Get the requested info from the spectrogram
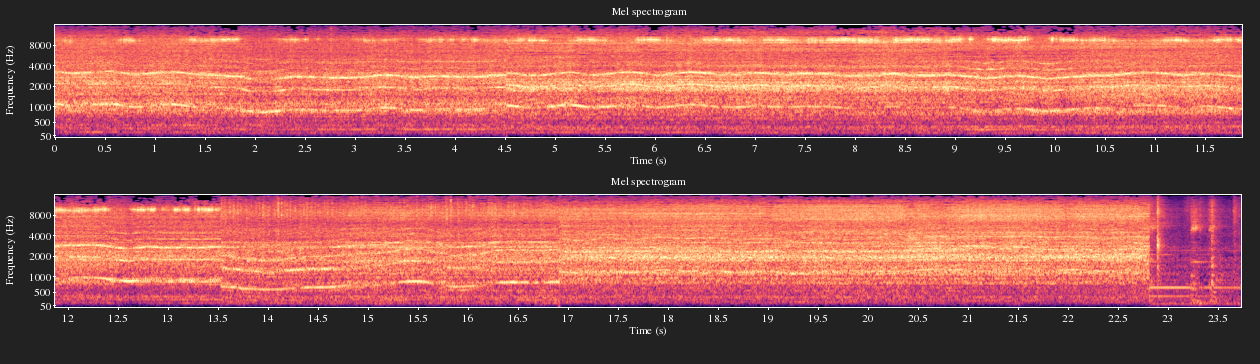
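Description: An electric kitchen machine's motor running with a whine that wavers in pitch as its load changes, dipping lower for a few seconds about two-thirds of the way in, then stopping abruptly near the end.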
